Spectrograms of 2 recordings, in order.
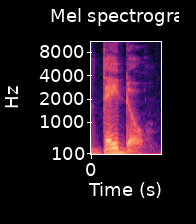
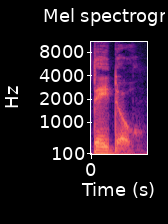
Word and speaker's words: dedo: Pat yourself on the back if you didn't put D-A-D-O, because your very intelligent English mind really wants to make that A sound into an English A, but it's E like in peso, E, P-E-S-O.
